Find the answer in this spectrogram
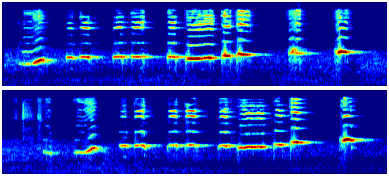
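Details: . Pet cockatiel singing: a run of clear whistled notes around a steady mid pitch, several short phrases with rising slurs and slight upward steps, a brief pause near four seconds, then the pattern repeats with similar whistles.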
